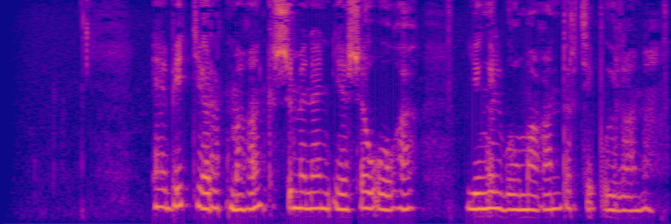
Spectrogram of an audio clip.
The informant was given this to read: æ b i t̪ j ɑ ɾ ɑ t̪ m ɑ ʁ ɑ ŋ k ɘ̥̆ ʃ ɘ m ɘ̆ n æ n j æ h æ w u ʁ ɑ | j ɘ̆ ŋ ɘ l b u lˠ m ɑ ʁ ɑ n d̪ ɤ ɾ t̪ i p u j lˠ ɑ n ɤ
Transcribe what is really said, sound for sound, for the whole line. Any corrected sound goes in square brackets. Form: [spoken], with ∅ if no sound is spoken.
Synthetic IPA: æ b i t̪ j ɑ ɾ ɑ t̪ m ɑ ʁ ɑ ŋ k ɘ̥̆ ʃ ɘ m ɘ̆ n æ n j æ [ʃ] æ w u ʁ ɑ | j ɘ̆ ŋ ɘ l b u lˠ m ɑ ʁ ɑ n d̪ ɤ ɾ t̪ i p u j lˠ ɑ n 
